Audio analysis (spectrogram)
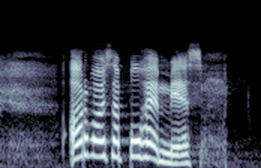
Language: Finnish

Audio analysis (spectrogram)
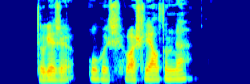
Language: Mari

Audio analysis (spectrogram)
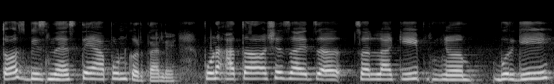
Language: Konkani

